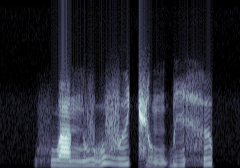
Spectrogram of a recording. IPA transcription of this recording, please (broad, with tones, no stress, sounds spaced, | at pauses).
h w a˨˩ n v ṵ˧˥ v ɨ˨˦ t͡ɕ o˧˩ ŋ ɓ i˨˦ h ɨ˦˥ p̚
